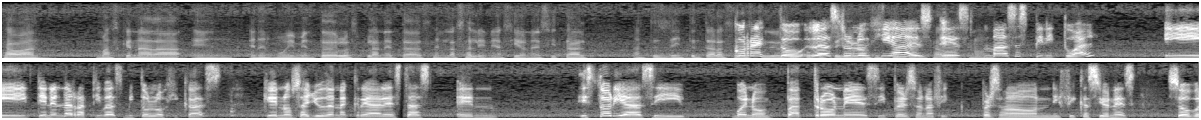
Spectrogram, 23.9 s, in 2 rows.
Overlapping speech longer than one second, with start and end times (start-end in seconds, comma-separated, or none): 7.3-9.9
